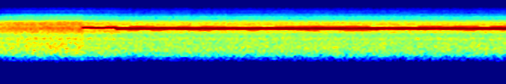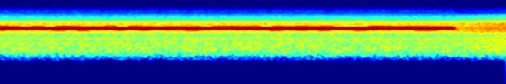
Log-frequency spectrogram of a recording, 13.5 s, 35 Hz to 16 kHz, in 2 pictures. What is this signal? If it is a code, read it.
FT8 (several signals at once), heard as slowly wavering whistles, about 6.25 baud, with radio static.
